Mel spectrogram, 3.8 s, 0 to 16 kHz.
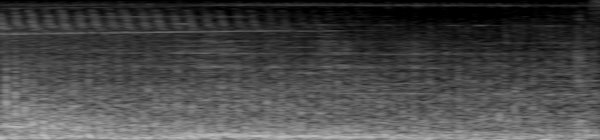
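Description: Steady, loud helicopter rotor drone from the Resident Evil 6 video game, a continuous thudding chop with a high whine running for the whole stretch, no talk over it.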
